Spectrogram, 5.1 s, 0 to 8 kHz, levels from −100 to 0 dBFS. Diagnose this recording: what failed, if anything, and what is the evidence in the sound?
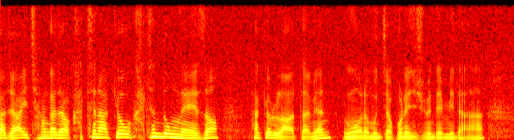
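Nothing in this speech recording stood out on listening as a failure at any stage: the low-frequency trim of the call's microphone processing and the content ending at about 8 kHz are normal for that path, and the room noise sitting roughly 30 dB below the speech belongs to the recording space rather than to the system.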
